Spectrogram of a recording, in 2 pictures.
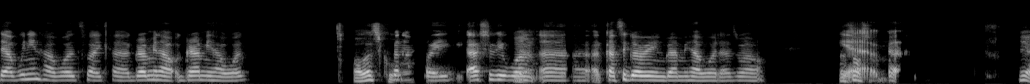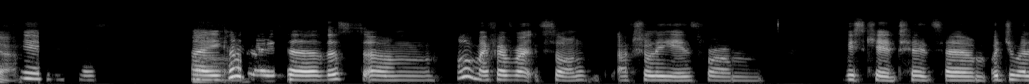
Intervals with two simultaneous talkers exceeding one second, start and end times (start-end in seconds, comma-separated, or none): none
